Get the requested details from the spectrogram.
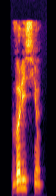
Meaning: volition
- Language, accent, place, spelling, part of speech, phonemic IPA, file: French, France, Lyon, volition, noun, /vɔ.li.sjɔ̃/, LL-Q150 (fra)-volition.wav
